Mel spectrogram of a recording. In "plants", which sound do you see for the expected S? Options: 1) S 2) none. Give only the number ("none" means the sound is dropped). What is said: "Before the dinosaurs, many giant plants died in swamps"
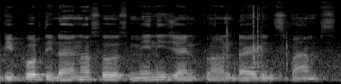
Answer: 2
